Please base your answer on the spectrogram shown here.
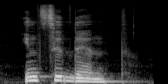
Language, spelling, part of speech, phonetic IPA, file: Ukrainian, інцидент, noun, [int͡seˈdɛnt], Uk-інцидент.ogg
- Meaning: incident (event causing interruption or crisis)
